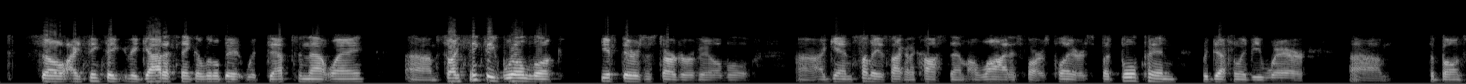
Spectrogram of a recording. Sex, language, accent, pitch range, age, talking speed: male, English, American, 115-140 Hz, 40-59, 215 wpm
